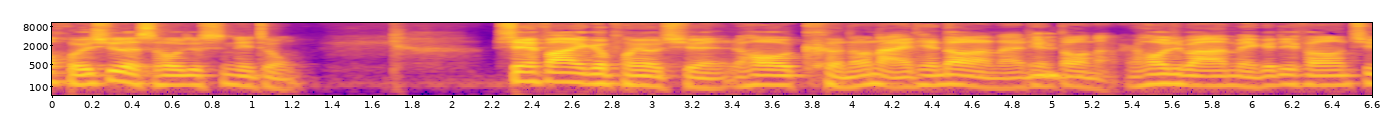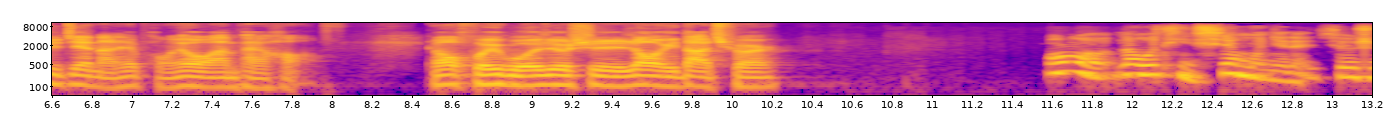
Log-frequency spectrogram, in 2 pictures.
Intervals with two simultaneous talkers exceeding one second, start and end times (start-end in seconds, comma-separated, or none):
none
